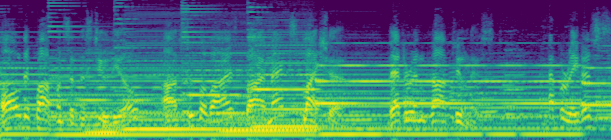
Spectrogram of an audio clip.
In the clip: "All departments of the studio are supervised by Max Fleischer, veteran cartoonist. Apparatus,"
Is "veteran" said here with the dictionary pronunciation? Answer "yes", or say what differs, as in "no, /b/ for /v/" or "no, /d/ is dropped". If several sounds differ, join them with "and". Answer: no, /b/ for /v/ and /l/ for /ɹ/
